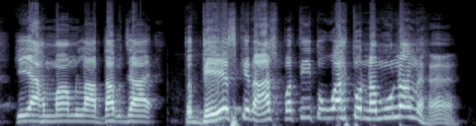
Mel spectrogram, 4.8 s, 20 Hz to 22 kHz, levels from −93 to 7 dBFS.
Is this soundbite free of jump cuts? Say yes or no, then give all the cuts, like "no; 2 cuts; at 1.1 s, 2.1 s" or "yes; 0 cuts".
no; 1 cut; at 1.6 s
